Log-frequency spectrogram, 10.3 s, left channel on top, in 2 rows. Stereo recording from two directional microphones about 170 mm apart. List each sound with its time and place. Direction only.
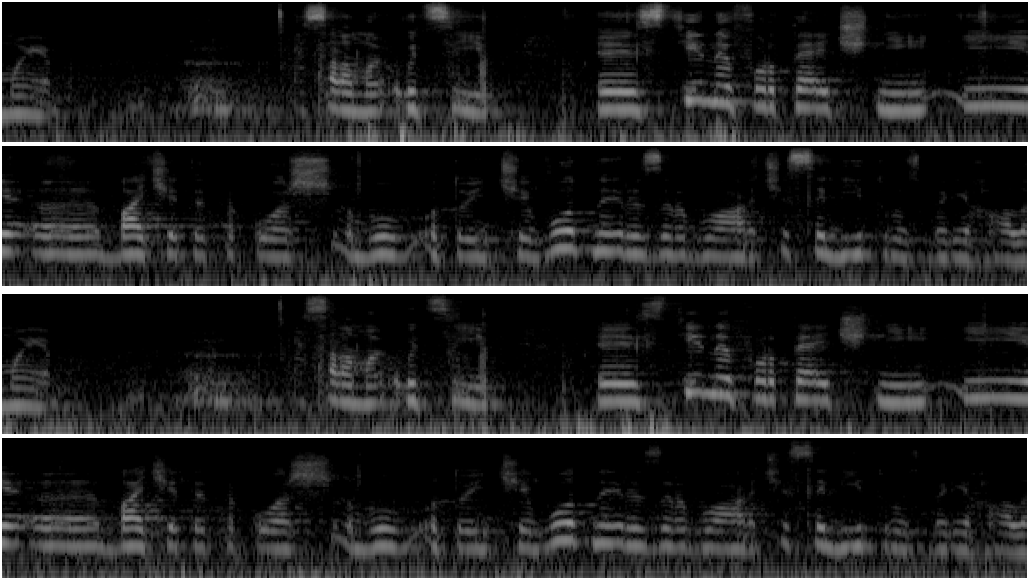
0.0 s a sound: centre (ahead or behind)
1.6 s a woman's voice: 55° left (ahead or behind)
2.2 s a woman's voice: 15° left (ahead or behind)
2.9 s a woman's voice: 70° left (ahead or behind); by 10.2 s 40° left (ahead or behind)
